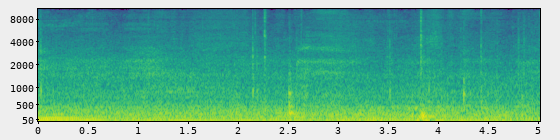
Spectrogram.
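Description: Car driving slowly, its engine and tyre rumble heard from inside the cabin with the side window open. Two short knocks, the louder one about four seconds in.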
